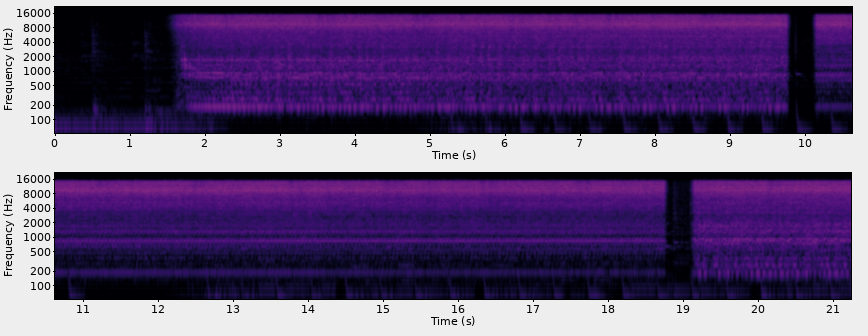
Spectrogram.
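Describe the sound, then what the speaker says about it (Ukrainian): An ISCAR milling tool cuts on a long overhang extension with a steady, even machining hum and no chatter, broken by two brief pauses partway through. "Прислухайтесь, як може безшумно виконуватись операція на довгому вильоті в порівнянні із стандартним подовжувачем"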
